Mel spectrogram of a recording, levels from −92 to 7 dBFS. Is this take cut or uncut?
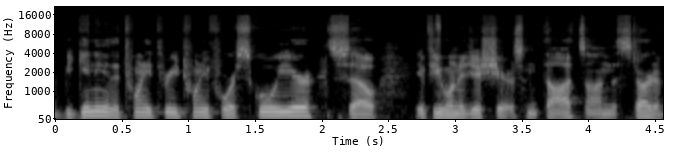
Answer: cut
